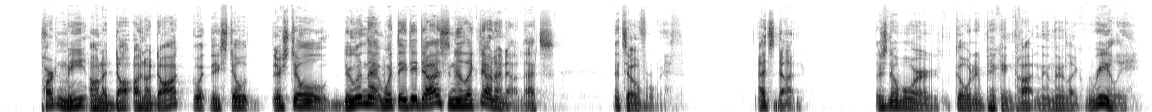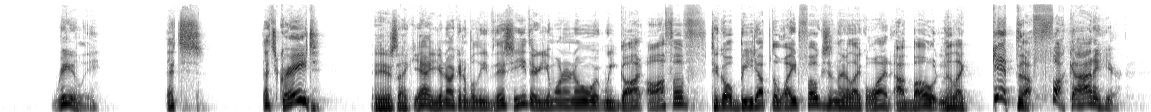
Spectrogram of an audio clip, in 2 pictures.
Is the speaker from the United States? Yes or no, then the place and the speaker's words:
no; Canada; But as a Canadian, taking the outside perspective, looking, just zooming in and being like, well, as times have changed, haven't they?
